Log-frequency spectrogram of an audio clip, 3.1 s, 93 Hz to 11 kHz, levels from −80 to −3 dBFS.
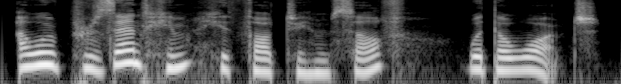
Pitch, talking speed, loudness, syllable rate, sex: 225 Hz, 210 wpm, -19 LUFS, 5.0 syllables/s, female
